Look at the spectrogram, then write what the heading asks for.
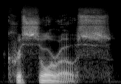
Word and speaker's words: Chrysoros: Chrysoros is CHRYSOROS.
